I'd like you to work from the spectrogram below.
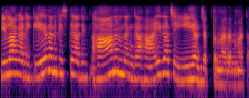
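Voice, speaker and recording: A woman with a somewhat high voice leads a spiritual talk as a meditation teacher. She speaks conversationally and slips into short acted exchanges. The recording sounds dull and lo-fi. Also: normal speed, a bit bright. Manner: conversational, acts out little dialogues.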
